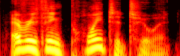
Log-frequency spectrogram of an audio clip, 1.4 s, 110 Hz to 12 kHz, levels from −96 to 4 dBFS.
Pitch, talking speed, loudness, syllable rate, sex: 145 Hz, 175 wpm, -17 LUFS, 7.0 syllables/s, male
